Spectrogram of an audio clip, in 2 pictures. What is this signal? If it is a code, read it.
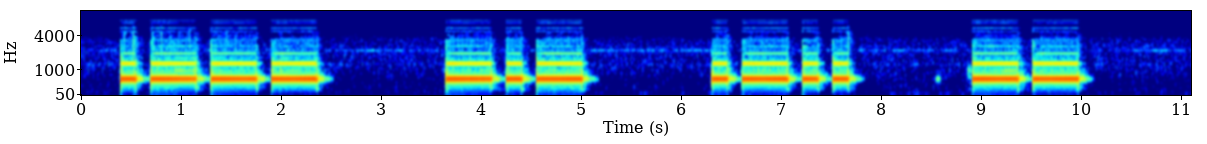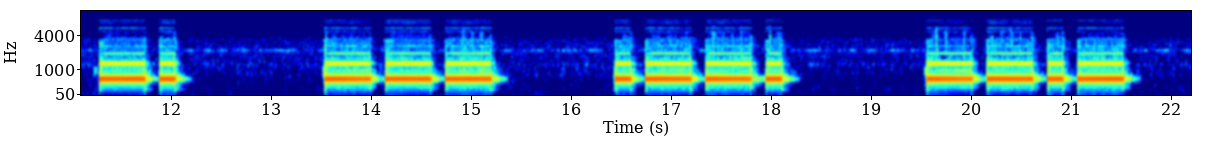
Morse code, heard as a keyed tone, about 8 wpm, 650 Hz. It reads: J K L M N O P Q
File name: jh8cbh / 2023cw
